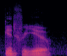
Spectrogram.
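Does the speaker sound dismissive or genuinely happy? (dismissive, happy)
dismissive. It is said in a flat, dismissive tone. The speaker does not really care about the news. "good for you could be a negative or it could be sarcastic"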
